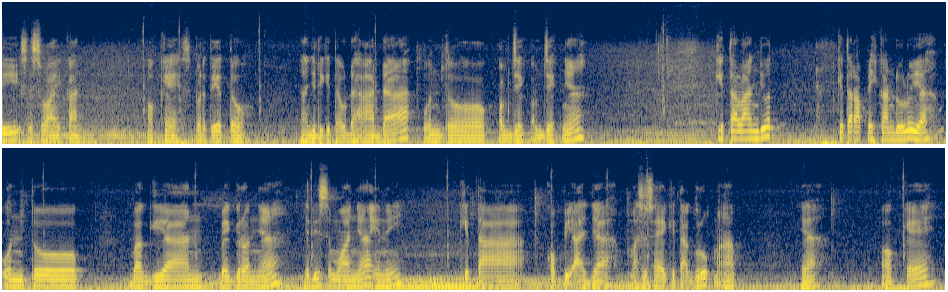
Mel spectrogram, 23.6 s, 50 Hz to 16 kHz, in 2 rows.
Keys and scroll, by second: 5.3 ctrl+z, 11.8 z, 17.8 ctrl+z, 20.6 ctrl+z.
